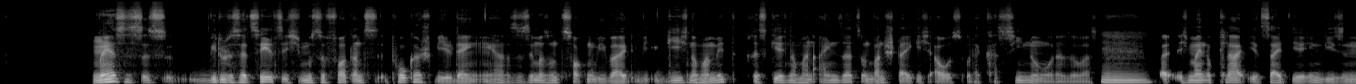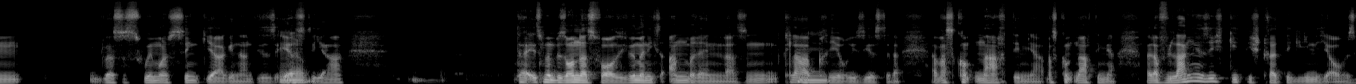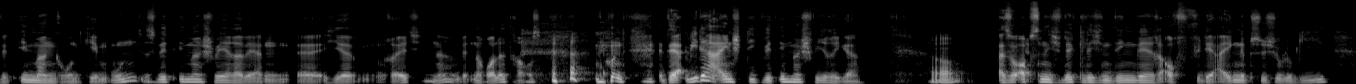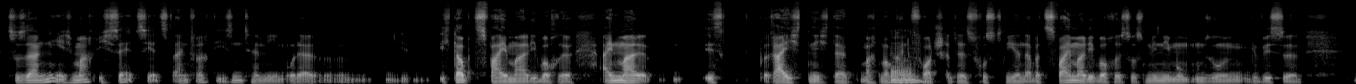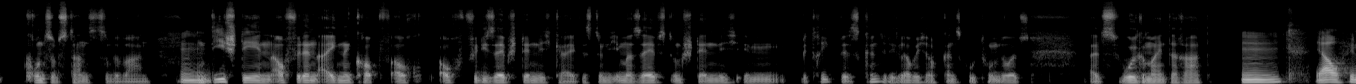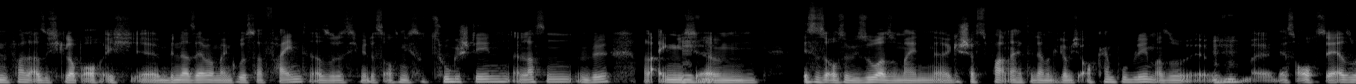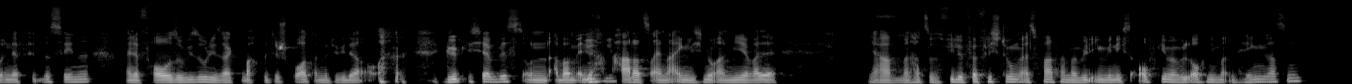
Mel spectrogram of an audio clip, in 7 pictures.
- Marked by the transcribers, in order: other background noise; laugh; laughing while speaking: "und"; tapping; chuckle
- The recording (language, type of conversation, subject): German, advice, Wie kann ich mit einem schlechten Gewissen umgehen, wenn ich wegen der Arbeit Trainingseinheiten verpasse?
